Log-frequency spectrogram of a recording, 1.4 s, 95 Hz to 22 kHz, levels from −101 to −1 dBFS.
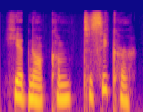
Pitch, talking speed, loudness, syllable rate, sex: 195 Hz, 290 wpm, -19 LUFS, 5.7 syllables/s, female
